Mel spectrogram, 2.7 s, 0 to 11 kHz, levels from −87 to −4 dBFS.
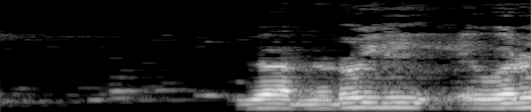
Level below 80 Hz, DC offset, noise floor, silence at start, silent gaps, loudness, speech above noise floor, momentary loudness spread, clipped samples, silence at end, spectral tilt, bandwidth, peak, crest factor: -76 dBFS; under 0.1%; -56 dBFS; 0.55 s; none; -21 LUFS; 37 dB; 8 LU; under 0.1%; 0 s; -8 dB/octave; 8.8 kHz; -6 dBFS; 16 dB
